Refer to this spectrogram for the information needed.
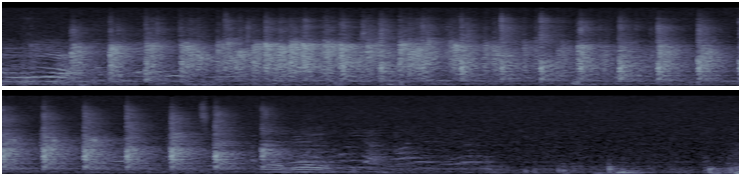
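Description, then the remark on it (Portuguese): A crowd claps steadily in unison as a round of applause for the Lord during prayer, loud at first and then thinning out after several seconds, followed by a voice beginning to speak. “Dê mais uma salva de palmas para o Senhor, amém?”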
